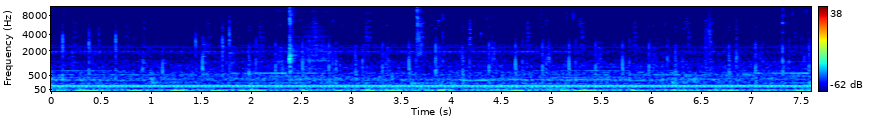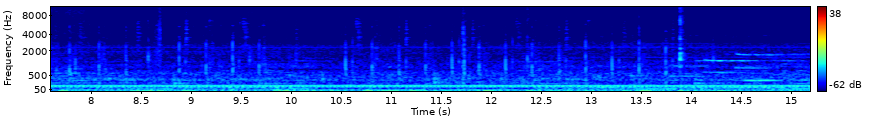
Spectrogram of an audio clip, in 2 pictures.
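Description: Footsteps patter quickly across a hard floor.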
